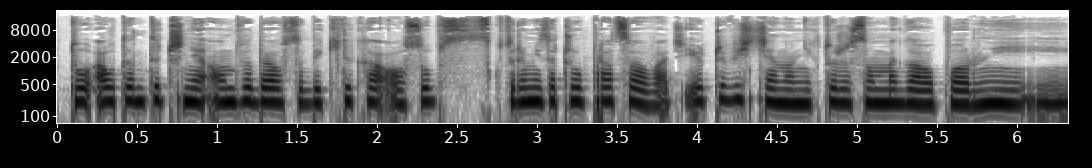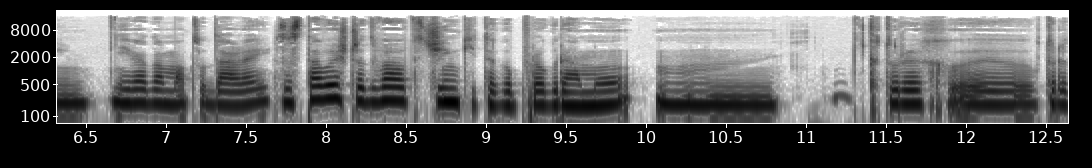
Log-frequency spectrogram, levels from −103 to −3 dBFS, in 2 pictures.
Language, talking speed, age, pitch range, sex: Polish, 135 wpm, 30-49, 185-210 Hz, female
